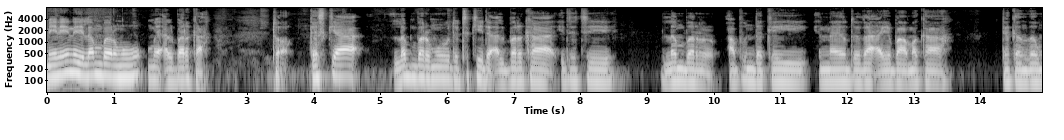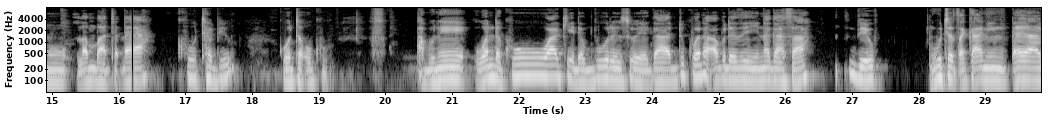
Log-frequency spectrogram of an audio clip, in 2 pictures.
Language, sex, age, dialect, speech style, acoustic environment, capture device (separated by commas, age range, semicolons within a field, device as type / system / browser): Hausa, male, 25-34, Nigeria - Pidgin-influenced, focused, nature; silence, mobile / Linux / Chrome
